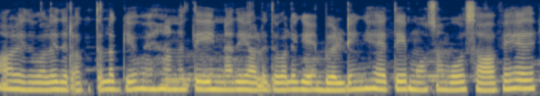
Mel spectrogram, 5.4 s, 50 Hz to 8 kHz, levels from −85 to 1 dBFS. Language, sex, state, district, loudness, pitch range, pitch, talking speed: Punjabi, female, Punjab, Fazilka, -14 LUFS, 185-200 Hz, 190 Hz, 200 wpm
